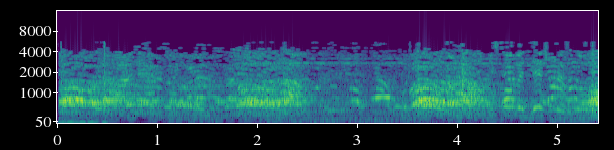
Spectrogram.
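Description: A crowd of protesters shouts together in the street at a demonstration demanding the resignation of governor Rui Falcão, on a route changed by police away from the busiest streets. It is a dense, loud mass of raised voices that swells in waves around the second and fourth seconds without letting up.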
